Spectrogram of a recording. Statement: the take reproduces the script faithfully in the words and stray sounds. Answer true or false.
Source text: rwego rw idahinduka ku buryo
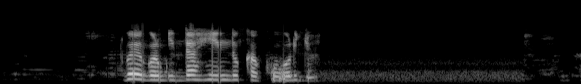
true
